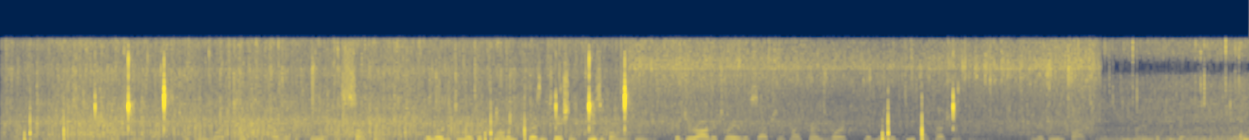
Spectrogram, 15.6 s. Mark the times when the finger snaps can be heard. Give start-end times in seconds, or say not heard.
0.2-2.1, 6.0-7.9, 11.0-12.0.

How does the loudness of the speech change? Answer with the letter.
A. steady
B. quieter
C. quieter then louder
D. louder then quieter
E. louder
D.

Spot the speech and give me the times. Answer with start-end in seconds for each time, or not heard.
0.0-15.5.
